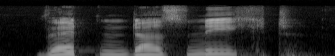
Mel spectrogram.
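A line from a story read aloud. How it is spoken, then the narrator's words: Angry call. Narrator (German): ruft Florian ärgerlich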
